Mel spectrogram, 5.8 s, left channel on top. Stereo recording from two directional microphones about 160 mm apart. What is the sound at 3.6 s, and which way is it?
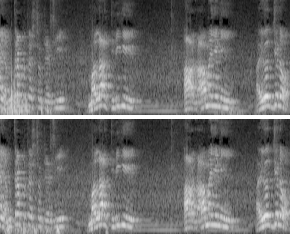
A man's voice, 5° left (ahead or behind).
